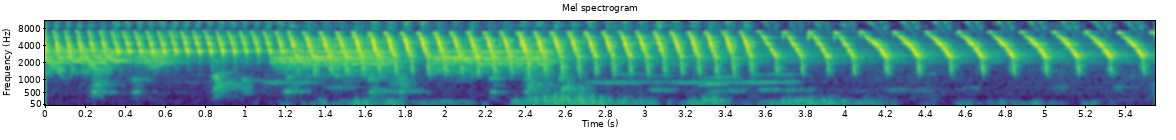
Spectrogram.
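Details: Caged canary singing a long roll, played as a master recording to stimulate other canaries: a fast, dense trill of high, evenly repeated notes that slows into separate downswept chirps, with soft low thumps underneath.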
